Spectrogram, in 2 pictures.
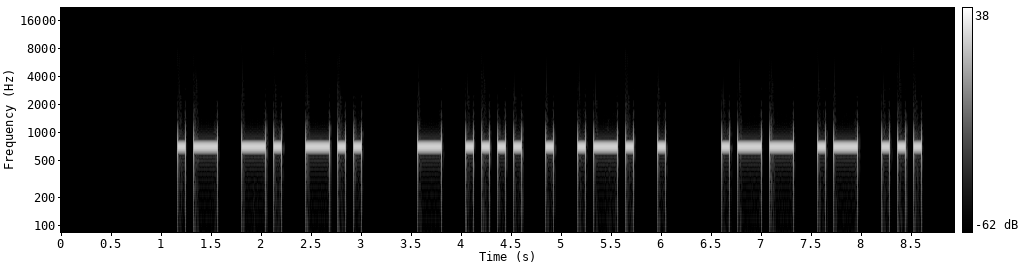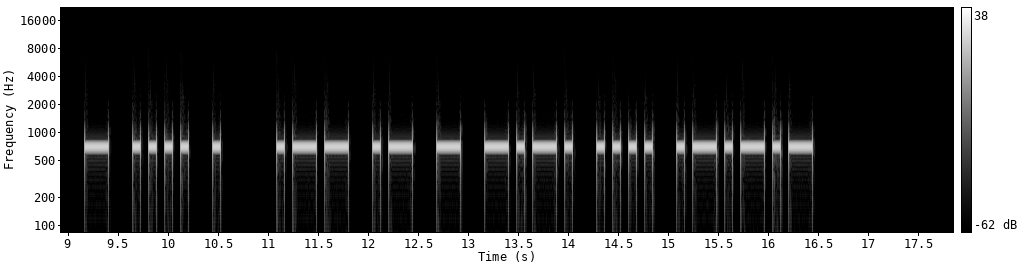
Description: Morse code, heard as a keyed tone, about 15 wpm, 700 Hz. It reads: AND THERE WAS THE WATCH.
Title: Sentences from Top 1000 Words - Review Part 1 - 15wpm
